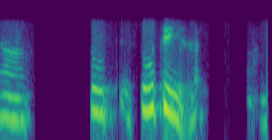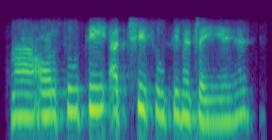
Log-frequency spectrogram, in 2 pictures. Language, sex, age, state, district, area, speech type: Hindi, female, 45-60, Madhya Pradesh, Jabalpur, urban, conversation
